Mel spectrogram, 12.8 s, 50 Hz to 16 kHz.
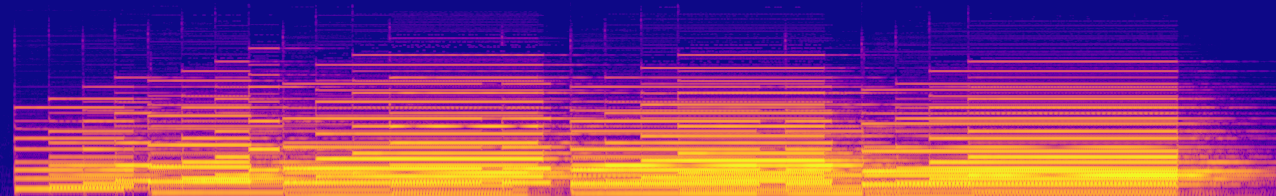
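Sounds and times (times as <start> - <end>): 
drawbar organ: 0.2 - 12.6.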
